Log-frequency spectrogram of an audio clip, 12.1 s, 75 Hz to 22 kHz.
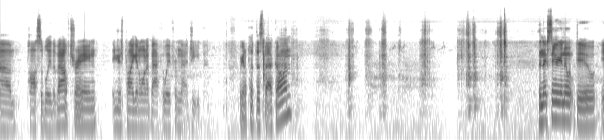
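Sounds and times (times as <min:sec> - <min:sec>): cap scraping as turned: 0:05.8 - 0:10.2.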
